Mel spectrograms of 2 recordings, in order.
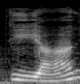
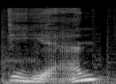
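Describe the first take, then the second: First: The vowel before n sounds like ah. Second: The vowel before n sounds like eh. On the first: The speaker calls it wrong. "성조는 맞게 읽었는데 발음이 틀렸어요" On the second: The speaker calls it right. "요거는 일 번은 디엔이라고 발음합니다"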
